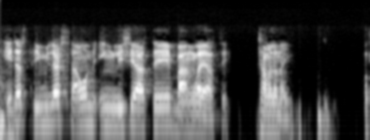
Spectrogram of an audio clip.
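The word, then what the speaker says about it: باء: sound আসে বুঝতে পারছেন এটা উচ্চারণটা তাহলে কি হবে বা কি হবে বা আচ্ছা টানবো টানতে হবে টানতে হবে টানতে হবে বা আলিফ এবং হামজা ছাড়া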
